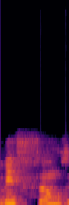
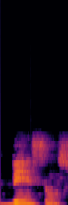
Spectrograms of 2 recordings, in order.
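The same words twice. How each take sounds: First: "bençãos" wrongly stressed on the last syllable, ben-ÇÃOS; mispronounced stress. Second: "bênçãos" stressed on the first syllable, BÊN-çãos; correct stress. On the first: Teacher showing how some people say it, stress on final syllable of "bençãos". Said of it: "algumas pessoas que falam". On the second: Teacher giving the correct pronunciation, BÊN stressed in "bênçãos". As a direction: hit BÊN in "bênçãos", let çãos fall away. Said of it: "a pronúncia correta é bênçãos". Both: Shown as a demonstration.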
